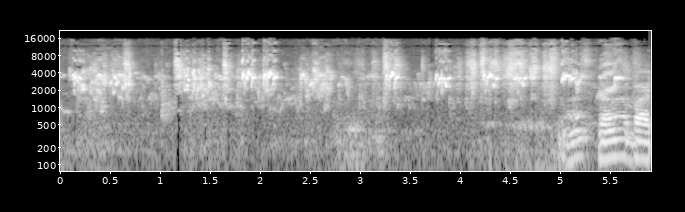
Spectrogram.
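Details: A new hand-tame Australian pied budgerigar chatters indoors, with dense, scratchy warbling twitters and squeaky notes running almost without pause, before a man's voice speaks at the end.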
